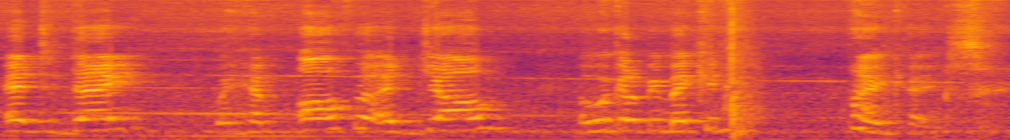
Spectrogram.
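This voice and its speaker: A woman's voice: sits high, measured pace, distant mic, background noise. A young woman playing a male outlaw cowboy in a jokey home cooking video, giggly and drawling "y'all" in her own everyday voice. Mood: playful. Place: home kitchen. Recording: roomy kitchen from off mic. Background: dishes and cutlery clatter.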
